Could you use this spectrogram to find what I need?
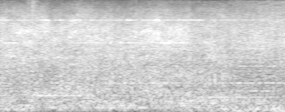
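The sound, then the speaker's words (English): A steady airplane engine drones without a break, a dense, even roar with a low rumble, fairly loud, with no voices over it. “Like, so he's in a plane right now.”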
